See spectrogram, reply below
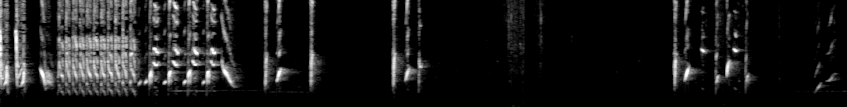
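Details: Wild European goldfinch tutoring song: a buzzy rattle and lively twittering in the first seconds, then scattered, quieter single notes and short twitters over faint background hum.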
